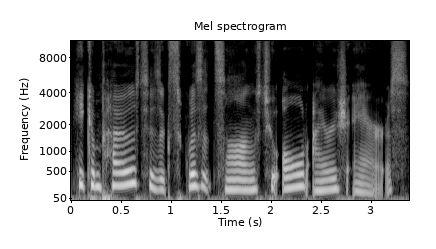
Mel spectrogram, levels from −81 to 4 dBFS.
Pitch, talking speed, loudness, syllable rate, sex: 190 Hz, 160 wpm, -18 LUFS, 4.7 syllables/s, female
